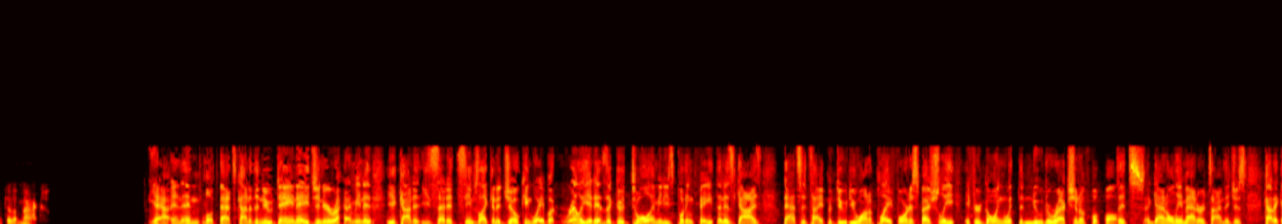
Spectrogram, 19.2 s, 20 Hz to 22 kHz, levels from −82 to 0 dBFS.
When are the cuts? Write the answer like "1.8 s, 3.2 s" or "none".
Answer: 16.8 s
